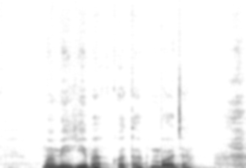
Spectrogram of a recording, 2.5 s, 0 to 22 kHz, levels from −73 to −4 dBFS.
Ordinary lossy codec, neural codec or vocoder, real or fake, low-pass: none; vocoder, 44.1 kHz, 128 mel bands, Pupu-Vocoder; fake; none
